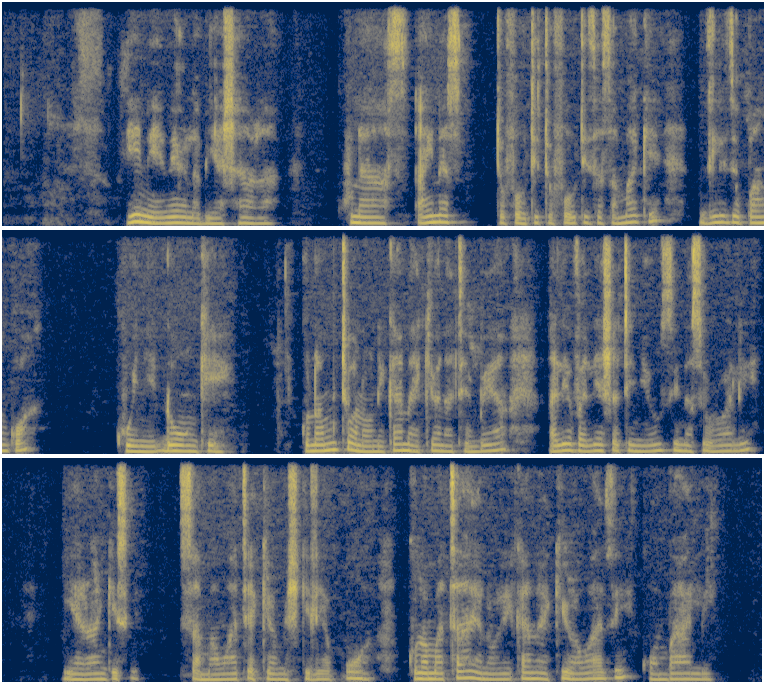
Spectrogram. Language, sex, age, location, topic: Swahili, female, 25-35, Mombasa, agriculture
